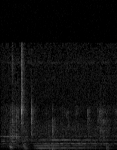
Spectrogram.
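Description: Near silence: faint background music with soft held notes, and a few light clicks in the first half.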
